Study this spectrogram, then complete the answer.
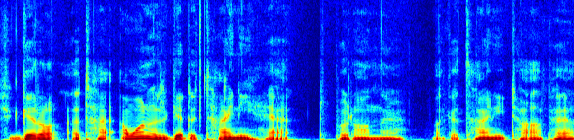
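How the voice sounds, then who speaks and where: On a very clean recording with a silent background, a man speaks at a moderate pace. His fairly low voice has a dark, mellow tone and ordinary pitch variation. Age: 30s. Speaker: video game streamer. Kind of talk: live gameplay commentary. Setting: live stream with webcam.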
